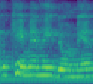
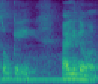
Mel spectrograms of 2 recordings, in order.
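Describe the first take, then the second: First: Greeting mimicked up high; high, imitated kid-like hello; high-pitched greeting. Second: Softer, casual retold greeting; understated, soft reply; low-key greeting. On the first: High-pitched greeting in retold exchange. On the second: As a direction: toss off the hello quietly in your own pitch. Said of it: "I was like this".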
